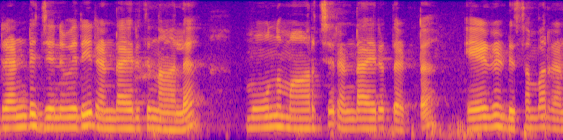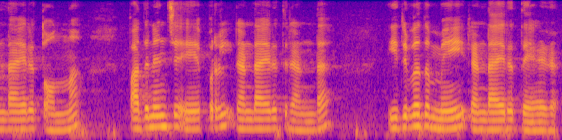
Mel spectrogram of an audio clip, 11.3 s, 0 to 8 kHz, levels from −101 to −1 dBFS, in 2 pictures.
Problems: background sounds at intervals, background conversations at intervals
